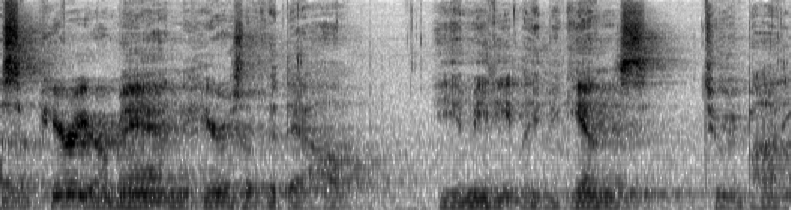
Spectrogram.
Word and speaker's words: Dao: and being to everything else is called the DAO today's scholars spell it Dao traditionally who's about ta o as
